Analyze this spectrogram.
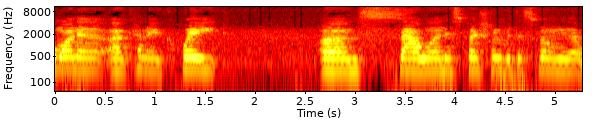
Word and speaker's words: Samhain: the word salad um even though the the word sounds different it is traditionally kind of spelled the same way most of the time I'm salen is um the the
